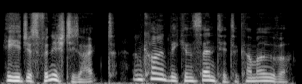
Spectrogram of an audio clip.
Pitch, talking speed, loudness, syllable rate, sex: 160 Hz, 240 wpm, -17 LUFS, 6.6 syllables/s, male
